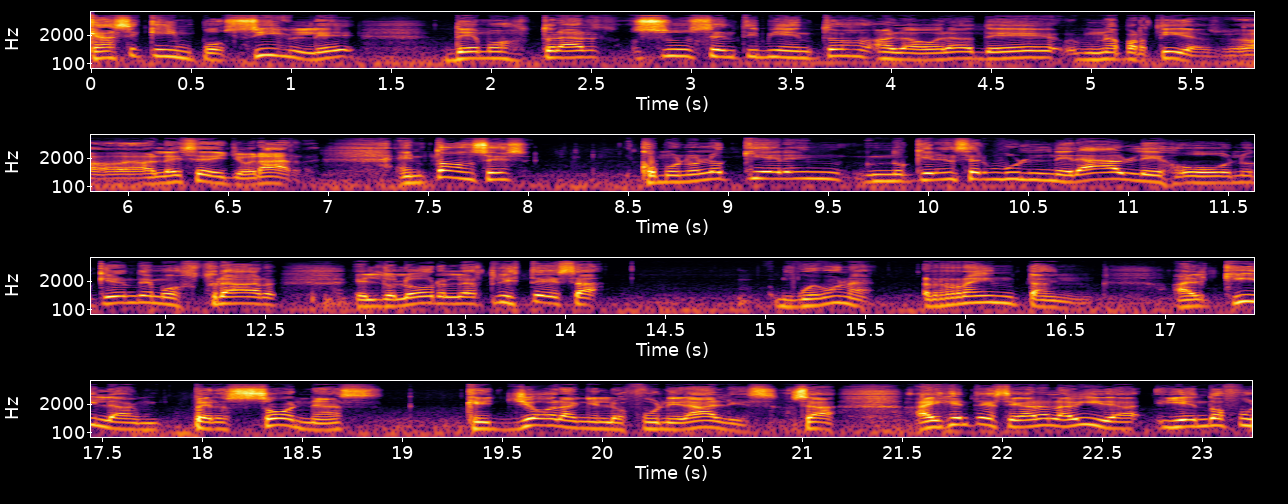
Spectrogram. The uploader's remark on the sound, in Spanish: un programa grabado directamente desde la via Houston - Dallas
